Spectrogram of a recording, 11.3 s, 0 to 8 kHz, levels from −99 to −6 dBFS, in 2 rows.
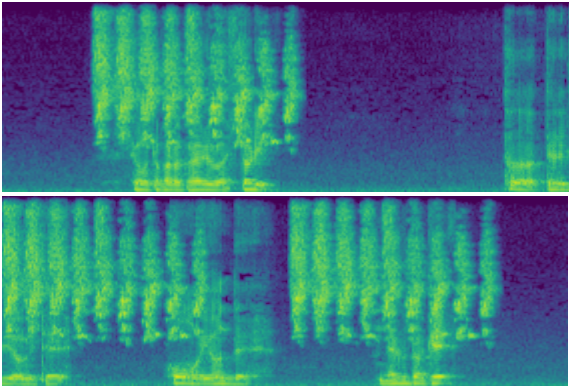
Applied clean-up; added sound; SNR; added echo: none; Bird vocalization, bird call, bird song; -4 dB; none.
